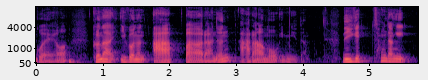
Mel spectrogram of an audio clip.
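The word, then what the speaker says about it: abba: 주실 때 아바라는 사실은 아바가 아니라 원래 발음이 아빠예요 아빠 이게 아람어 아람어 그 a BBA 이게 원래 아람스 아빠예요 우리가 하는 한국말과 똑같아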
